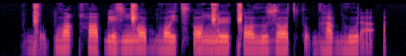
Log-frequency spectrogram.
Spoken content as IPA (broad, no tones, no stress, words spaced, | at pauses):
ɡ͡ǁo̰pɦɔ qʰɔɓɪzŋ͡ǁɔ bʱɔi̯t͡sʼɔŋ͡ǁøǁɔ ðuzɔt͡sʼo̰ ɡʱabʱuɾa̰ʔ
